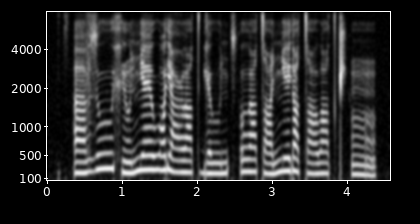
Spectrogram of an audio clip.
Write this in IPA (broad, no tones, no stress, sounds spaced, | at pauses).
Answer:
t͡sʼ a v z uː xʲ õ ɲ ɛː w ɔ ɾʲ e ʕ oː tˤ ɡʲ uː ɲ t͡sʼ oː tˤ ɛ ɲ e ɾʲ ʊ tˤ ɛ w ɔ tˤ t͡ʃʼ õ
